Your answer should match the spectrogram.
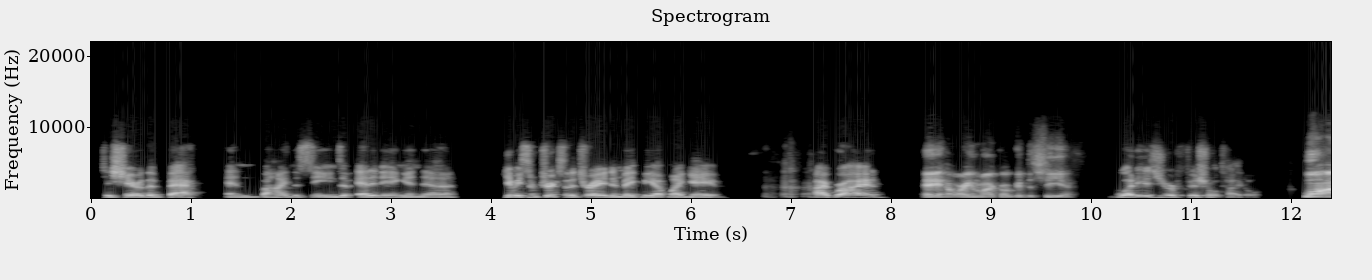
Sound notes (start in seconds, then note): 6.8 laughing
